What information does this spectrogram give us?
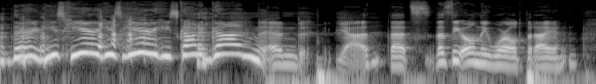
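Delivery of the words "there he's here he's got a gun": mock scream, much higher and louder. Imagining a phone call, the speaker acts out the caller: imitating a scream. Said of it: "just screaming at him like".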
